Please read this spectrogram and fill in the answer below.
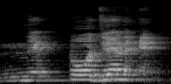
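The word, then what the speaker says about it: pnictogen: This is a also called नेक्टोजेन। इसे कहा गया है आपका नेक्टोजेन element and compound. P silent है।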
